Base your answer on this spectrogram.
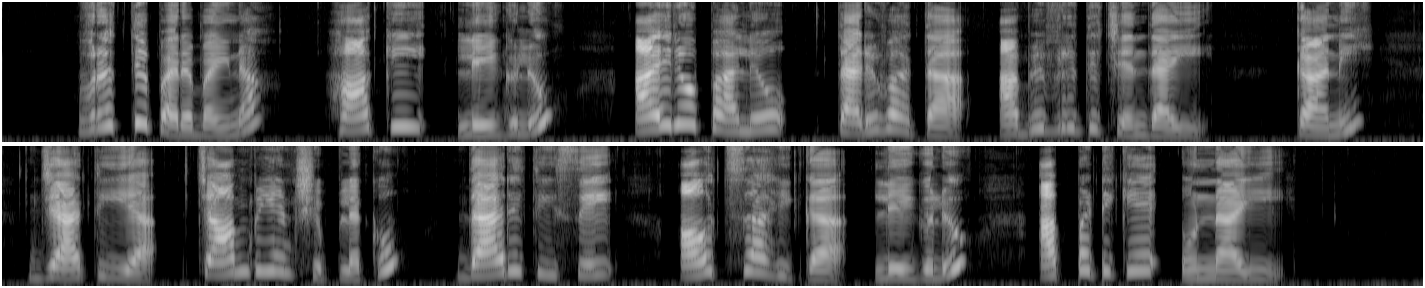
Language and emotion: Telugu, neutral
